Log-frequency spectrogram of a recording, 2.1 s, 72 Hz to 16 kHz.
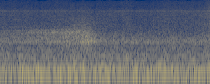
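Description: Steady low rumble of road and wind noise inside the Opel Adam Rocks with its cloth roof closed, cruising at about 90 km/h. A hiss swells and fades within the first second as an oncoming car passes.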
